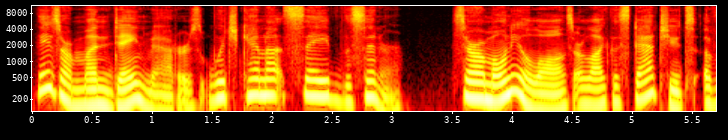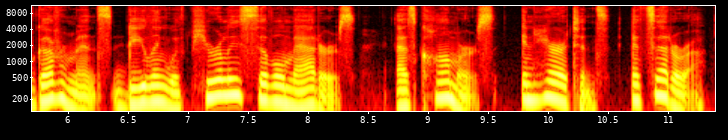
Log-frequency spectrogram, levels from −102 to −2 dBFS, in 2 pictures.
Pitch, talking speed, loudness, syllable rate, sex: 175 Hz, 135 wpm, -17 LUFS, 5.1 syllables/s, female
